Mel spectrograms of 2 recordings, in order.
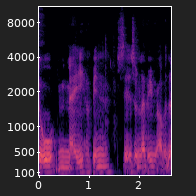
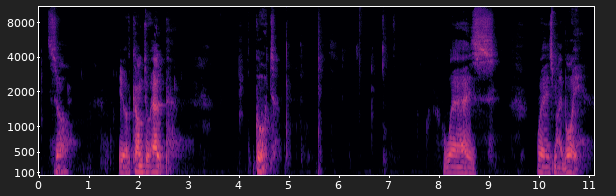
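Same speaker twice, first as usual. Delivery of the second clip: deep, put-on Russian-accented voice. Voicing a Russian character in the story, in a deep Russian accent. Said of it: "he was deep Russian".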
